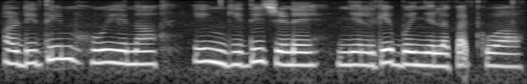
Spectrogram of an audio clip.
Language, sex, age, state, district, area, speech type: Santali, female, 18-30, Jharkhand, Seraikela Kharsawan, rural, spontaneous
